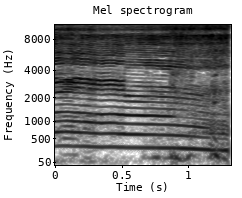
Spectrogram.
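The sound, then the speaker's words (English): A loud, drawn-out voiced yawn: one sustained, whiny tone that slowly slides downward in pitch over about a second and a half, with no talking. “If you're going to yawn, make the noise.”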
